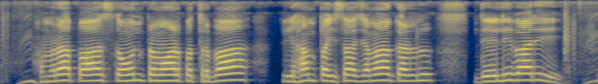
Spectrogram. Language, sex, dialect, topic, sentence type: Bhojpuri, male, Northern, banking, question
